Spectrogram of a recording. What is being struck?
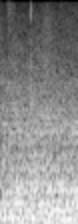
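Nothing is struck.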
